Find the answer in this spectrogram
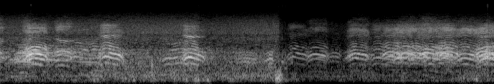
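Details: Crows in a flock tormenting a barn owl, Brisbane, Australia, 22 February 2022; harsh, wavering raucous caws rise and fall irregularly, with a short lull near the middle before the chorus builds again.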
